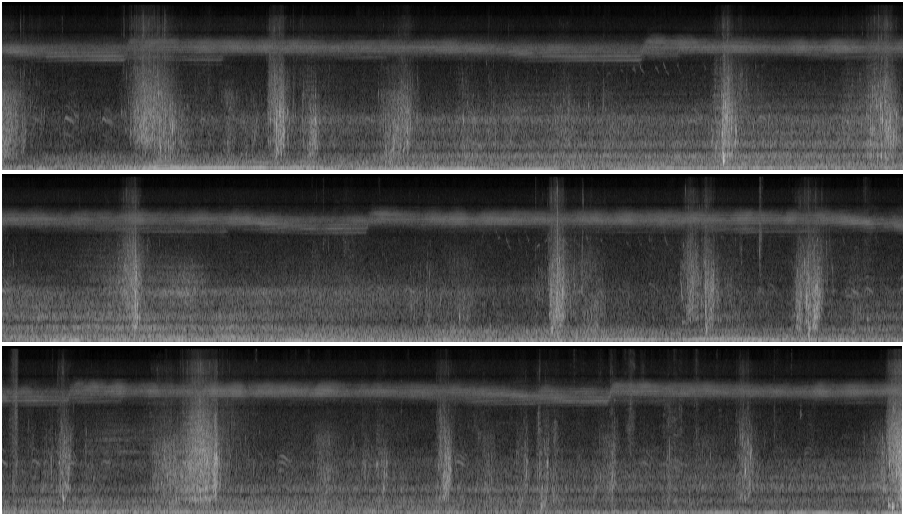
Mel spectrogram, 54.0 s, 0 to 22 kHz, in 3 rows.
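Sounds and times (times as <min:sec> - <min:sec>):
short splash or swish: 0:05.3 - 0:06.5, 0:31.6 - 0:35.4, 0:36.0 - 0:51.4, 0:53.4 - 0:54.0.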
